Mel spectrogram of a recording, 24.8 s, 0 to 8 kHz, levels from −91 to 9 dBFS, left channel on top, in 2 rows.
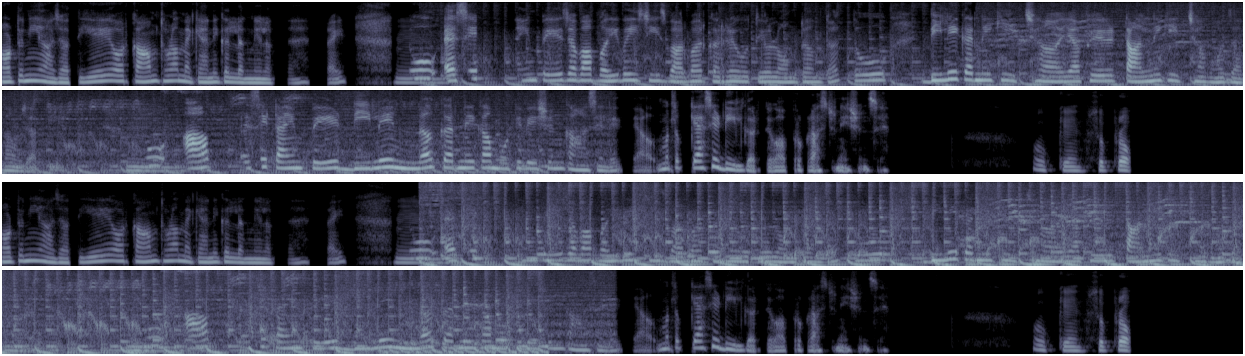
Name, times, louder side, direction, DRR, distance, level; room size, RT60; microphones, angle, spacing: voice 1, 0.0-4.8 5.1-13.1 13.4-14.5 14.8-21.3, left 5 dB, 65° left, 0.6 m, -33 dB
voice 2, 3.9-4.5 13.6-14.3 22.7-23.7, equal, 5° right, 0.6 m, -38 dB
sound 1, 4.2-17.9, right 9 dB, 90° right, 0.3 m, -36 dB
sound 2, 9.7-18.6, right 5 dB, 30° right, 2.7 m, -43 dB
open air
head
